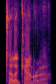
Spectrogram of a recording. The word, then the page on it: telecamera: British English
